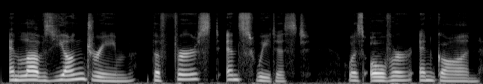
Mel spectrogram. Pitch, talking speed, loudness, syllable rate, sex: 185 Hz, 150 wpm, -18 LUFS, 3.8 syllables/s, female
